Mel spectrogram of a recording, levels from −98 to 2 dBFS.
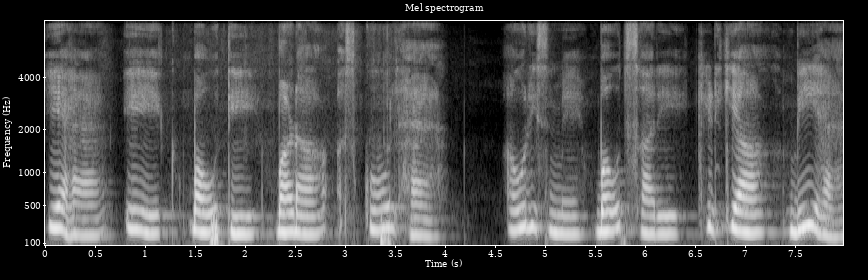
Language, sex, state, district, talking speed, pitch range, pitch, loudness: Hindi, female, Uttar Pradesh, Saharanpur, 105 wpm, 185-225 Hz, 200 Hz, -17 LUFS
